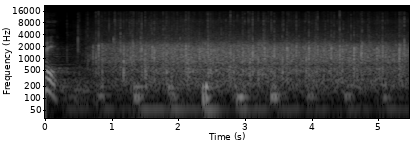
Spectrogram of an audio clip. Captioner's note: audience applauding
